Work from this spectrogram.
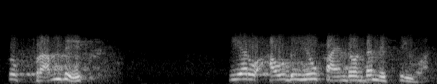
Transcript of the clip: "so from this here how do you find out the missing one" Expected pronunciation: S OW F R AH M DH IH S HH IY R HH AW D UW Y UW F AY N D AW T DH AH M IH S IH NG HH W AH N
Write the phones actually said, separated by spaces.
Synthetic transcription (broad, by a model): S OW F R AH M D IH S HH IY R HH AW D UW Y UW F AY N D AW T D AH M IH S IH NG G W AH N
